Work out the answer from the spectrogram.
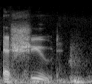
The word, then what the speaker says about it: eschewed: trusty putter sorry folks I believe that's actually pronounced s shoot it's a safe play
